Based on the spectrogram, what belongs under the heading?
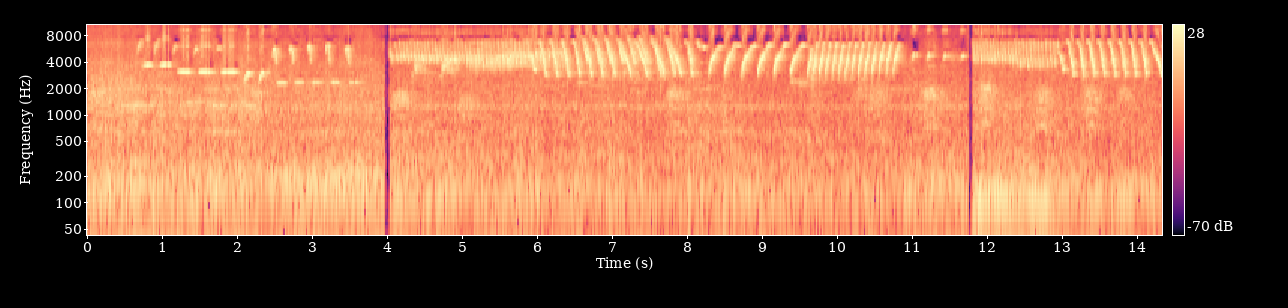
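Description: A canary sings rapid rolling trills mixed with clear high whistled notes.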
